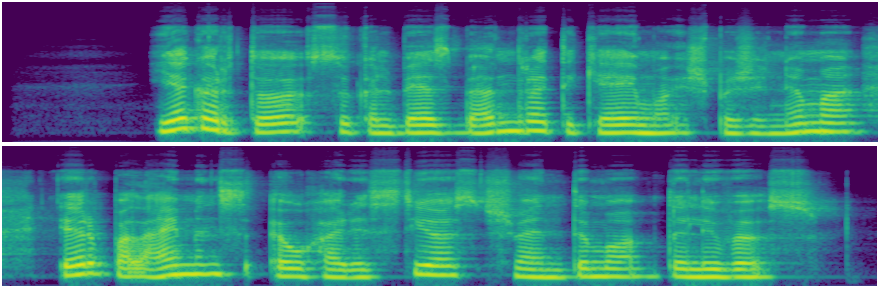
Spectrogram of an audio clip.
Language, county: Lithuanian, Vilnius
